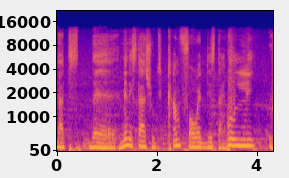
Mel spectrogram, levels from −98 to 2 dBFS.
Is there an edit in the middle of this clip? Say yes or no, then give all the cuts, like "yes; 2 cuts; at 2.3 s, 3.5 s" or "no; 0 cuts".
yes; 2 cuts; at 1.3 s, 3.4 s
